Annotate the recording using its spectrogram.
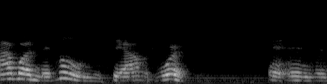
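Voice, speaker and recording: A woman talks at a moderate pace with a Southern US accent. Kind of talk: interview answer.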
